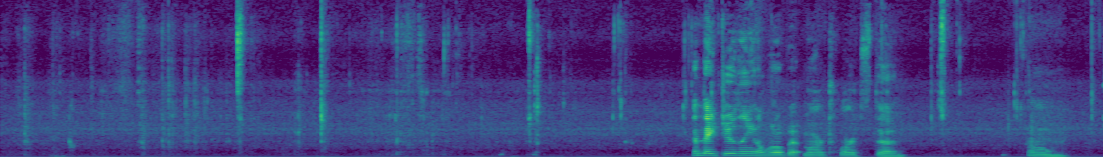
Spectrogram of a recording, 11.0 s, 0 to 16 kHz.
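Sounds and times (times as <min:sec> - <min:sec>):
faint chewing of crunchy cookie: 0:00.0 - 0:07.0, 0:09.2 - 0:11.0
low steady hum: 0:00.0 - 0:11.0.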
